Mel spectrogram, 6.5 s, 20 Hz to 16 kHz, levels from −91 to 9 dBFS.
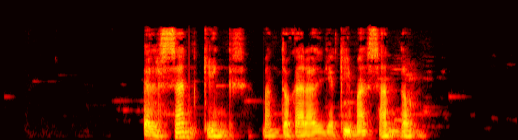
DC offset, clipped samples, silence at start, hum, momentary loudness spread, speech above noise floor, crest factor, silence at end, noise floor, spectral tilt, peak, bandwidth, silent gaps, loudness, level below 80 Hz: under 0.1%; under 0.1%; 1.8 s; none; 12 LU; 59 dB; 22 dB; 1.15 s; -81 dBFS; -4 dB/octave; -2 dBFS; 8 kHz; none; -21 LUFS; -50 dBFS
